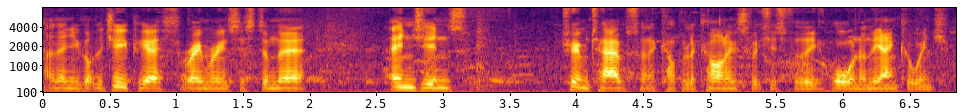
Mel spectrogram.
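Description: Though his lowish voice has a flat delivery and runs a little fast, this Englishman is chatty and keen as he ad-libs a walkthrough of a motor boat at a marina. The handheld footage follows him between the decks and cabins.

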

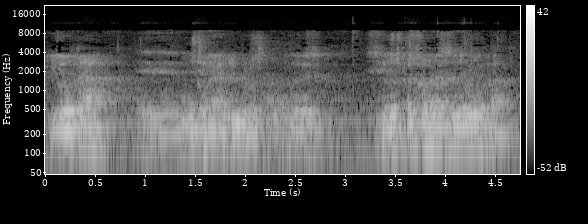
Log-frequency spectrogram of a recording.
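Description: A man in his forties with a Spain accent and a hoarse voice speaks hesitantly in a panel discussion. He is picked up at a distance in a hall full of echo, with clear background noise. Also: mid-range voice, fairly even intonation. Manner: halting, hesitant delivery. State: hoarse, under the weather. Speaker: industry association panelist. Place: conference stage, large indoor hall. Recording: echoey hall, distant mic, noisy.

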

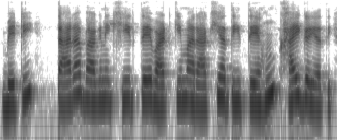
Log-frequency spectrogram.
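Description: A woman reading the part of a kind, motherly female serpent goddess in a devotional story, speaking gently. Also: on the high side, fairly even intonation, measured pace, clean tone, lo-fi sound, natural voice. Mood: comforting. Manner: gentle, comforting.

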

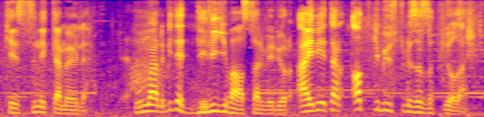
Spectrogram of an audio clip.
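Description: A young man commentating his gameplay for viewers, animated and chatty, his voice hoarse from being sick. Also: mid-range voice, quick pace, music in the background. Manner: animated, talks to viewers as brothers. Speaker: gaming YouTuber.

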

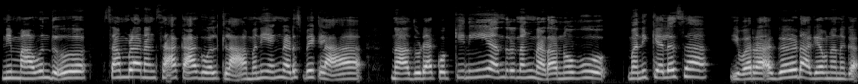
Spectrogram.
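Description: A woman's voice: high-pitched, steady tone, normal speed, a bit bright, no echo, pitched below the performer's own voice. Casting: cartoon stepmother from North Karnataka, sugary then spiteful, bone-dry voice, a woman doing it. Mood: scheming. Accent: North Karnataka Kannada. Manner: sweet to the children, snarling behind their backs. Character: scheming grown woman stepmother, two-faced. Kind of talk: cartoon voice acting.

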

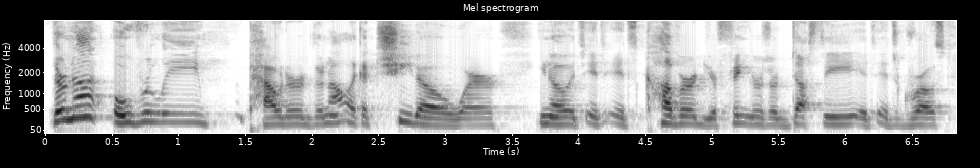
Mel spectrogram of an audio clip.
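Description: A young man giving a casual, humorous food review on camera, rambling and halting, repeating phrases and tossing in joking asides. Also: a little high. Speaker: snack reviewer. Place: indoor studio set with dark curtain backdrop. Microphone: lapel mic.

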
